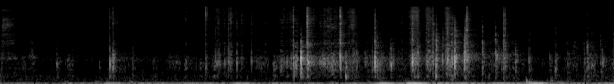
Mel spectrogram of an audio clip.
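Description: Plastic blister and cardboard backing card of a small toy-car package being pulled open by hand: a dense run of crackles and clicks that starts about a second in and is busiest in the middle.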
